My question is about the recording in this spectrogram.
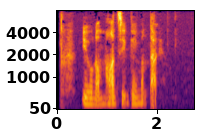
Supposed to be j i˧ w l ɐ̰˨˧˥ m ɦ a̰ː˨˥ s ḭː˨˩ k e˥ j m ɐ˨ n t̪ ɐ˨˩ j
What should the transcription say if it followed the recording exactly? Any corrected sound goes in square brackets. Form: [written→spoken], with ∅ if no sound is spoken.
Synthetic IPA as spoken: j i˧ w l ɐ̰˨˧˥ m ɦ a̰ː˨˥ [s→t͡s] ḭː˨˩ k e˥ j m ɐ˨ n [t̪→t̪ʰ] ɐ˨˩ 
